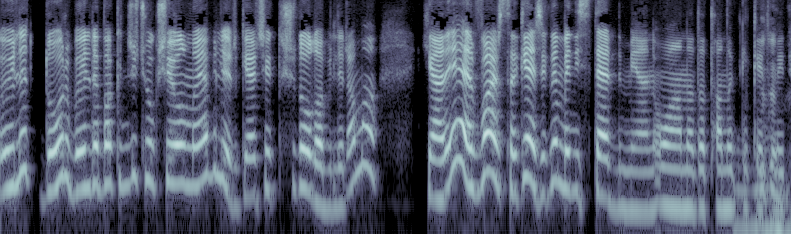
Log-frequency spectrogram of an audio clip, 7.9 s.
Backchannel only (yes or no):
no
